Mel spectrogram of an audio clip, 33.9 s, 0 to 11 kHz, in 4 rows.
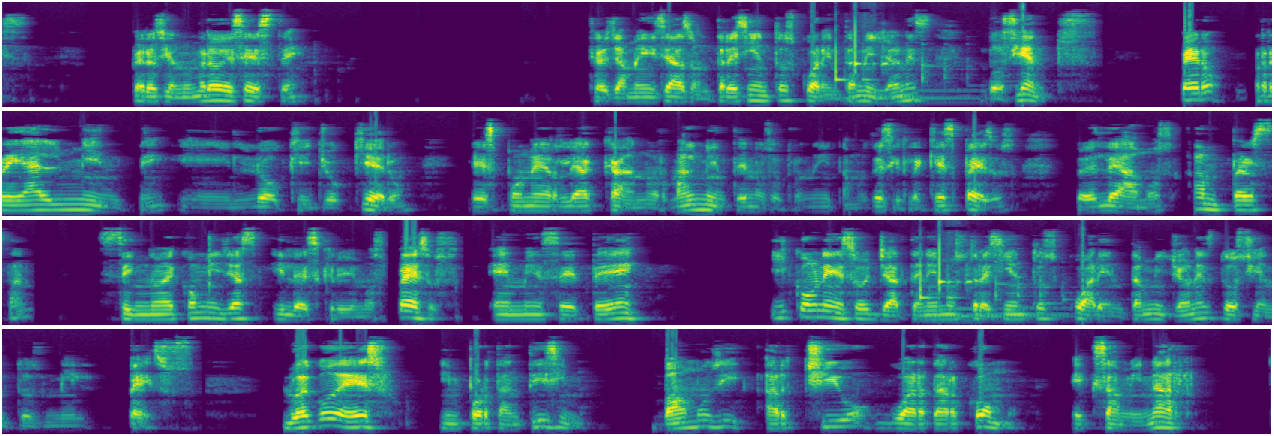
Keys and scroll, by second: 0.8-3.3 typing, 12.9-14.5 typing, 18.0-22.4 typing.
